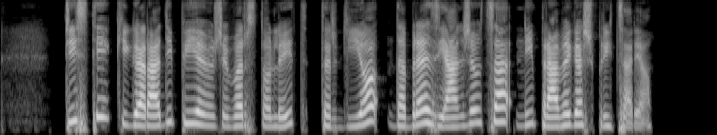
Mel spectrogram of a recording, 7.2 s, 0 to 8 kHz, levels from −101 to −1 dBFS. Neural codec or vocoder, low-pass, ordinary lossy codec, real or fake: none; none; none; real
